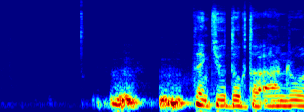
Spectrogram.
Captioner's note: microphone creaking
